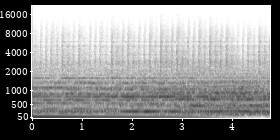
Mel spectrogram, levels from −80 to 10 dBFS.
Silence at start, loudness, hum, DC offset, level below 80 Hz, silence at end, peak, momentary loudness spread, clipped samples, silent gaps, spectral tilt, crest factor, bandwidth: 0 s; -20 LUFS; none; under 0.1%; -24 dBFS; 0 s; -6 dBFS; 4 LU; under 0.1%; none; -7 dB/octave; 12 dB; 10 kHz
